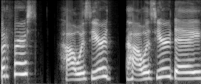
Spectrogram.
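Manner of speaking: mechanical, programmed-sounding robot voice. Retelling a phone call with a store agent: imitating a robotic-sounding voice. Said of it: "But she says it so robotic".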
